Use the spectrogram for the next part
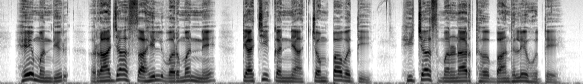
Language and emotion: Marathi, neutral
